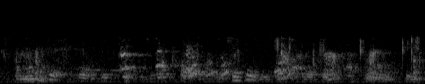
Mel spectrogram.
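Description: Young border collie puppies whining and yipping in short bursts as they play, with talk in the background.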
